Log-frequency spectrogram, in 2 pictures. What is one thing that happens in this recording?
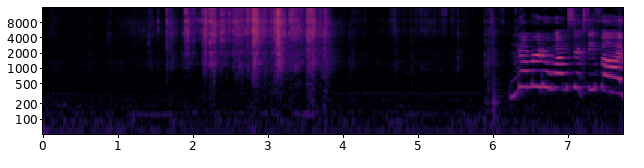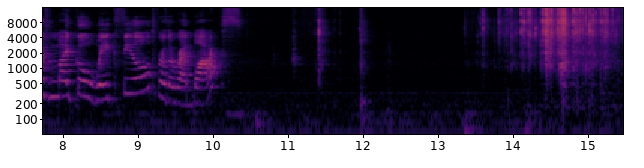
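Cards rustle and shuffle as a hand sorts through a box.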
